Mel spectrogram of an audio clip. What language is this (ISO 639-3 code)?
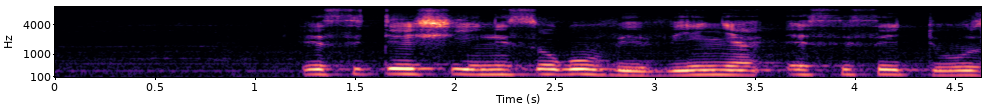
zul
